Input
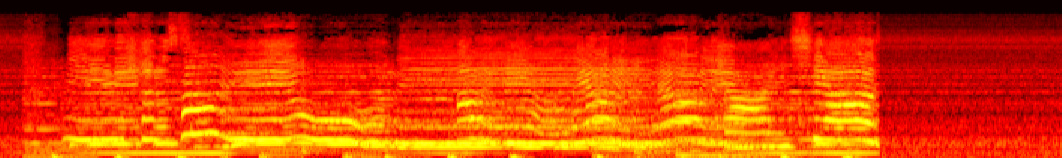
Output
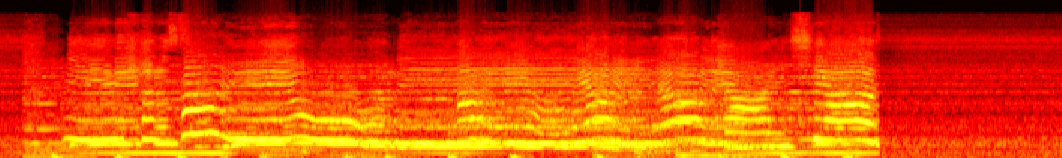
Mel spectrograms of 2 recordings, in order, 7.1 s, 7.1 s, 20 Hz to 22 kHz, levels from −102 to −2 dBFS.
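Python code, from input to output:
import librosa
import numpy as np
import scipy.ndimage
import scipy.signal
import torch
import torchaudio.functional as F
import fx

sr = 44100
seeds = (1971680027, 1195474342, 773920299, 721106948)

p1 = fx.dynamic_eq(x, sr, hz=5700.0, q=1.4, threshold_db=-51.0, ratio=4.0, max_db=-7)
p2 = np.clip(p1, -10.0 ** (-25.0 / 20.0), 10.0 ** (-25.0 / 20.0))
y = p1 + (p2 * 10.0 ** (-3.5 / 20.0))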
